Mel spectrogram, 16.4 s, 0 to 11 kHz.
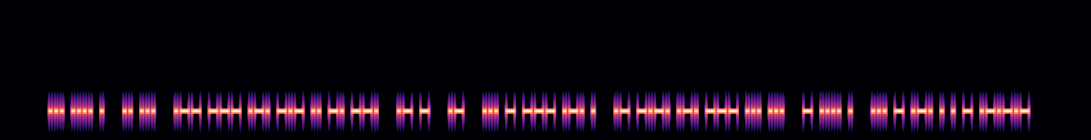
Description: Morse code, heard as a keyed tone, about 28 wpm, 700 Hz. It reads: SHE IS WORKING AT A STORE ACROSS THE STREET.
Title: Sentences from Top 1000 Words - Review Part 5 - 28wpm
